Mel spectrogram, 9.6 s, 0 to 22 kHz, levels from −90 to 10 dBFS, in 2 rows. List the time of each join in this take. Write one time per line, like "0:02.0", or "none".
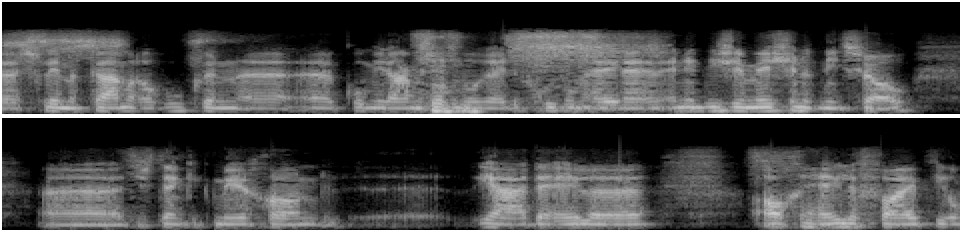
none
